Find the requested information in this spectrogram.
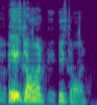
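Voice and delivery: loud burst of relief; relieved shout. Real, not acted. Player shouting in relief that the enemy left, excited. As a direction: cry out that he is gone.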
